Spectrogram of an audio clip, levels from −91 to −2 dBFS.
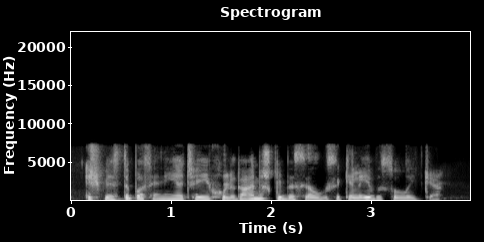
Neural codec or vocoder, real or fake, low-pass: codec, 16 kHz, 2 kbps, X-Codec, HuBERT features, trained on balanced general audio; fake; 7.2 kHz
